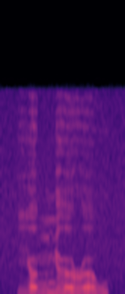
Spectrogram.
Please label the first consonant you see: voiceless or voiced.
voiced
